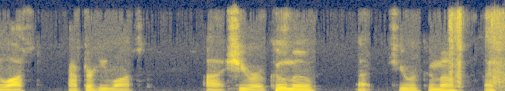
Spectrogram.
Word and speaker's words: Shirokumo: Shirokumo, that's how you say his name.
